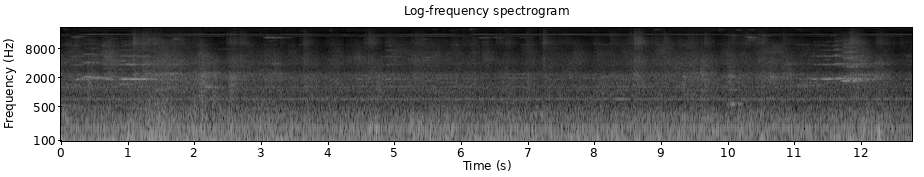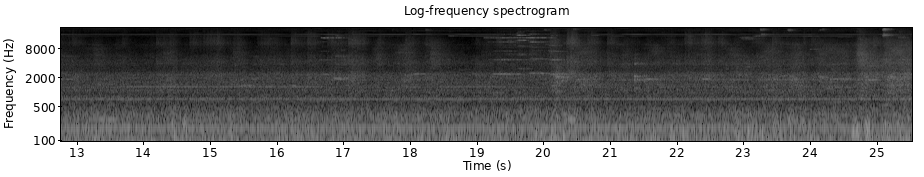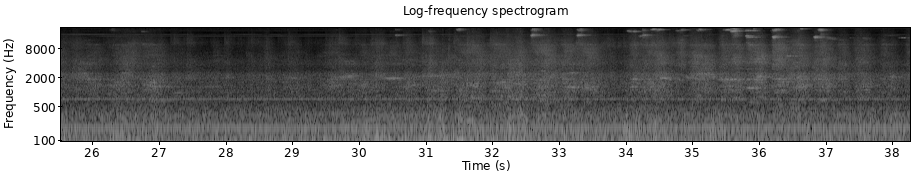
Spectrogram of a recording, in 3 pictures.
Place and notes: Dongshan Township, Yilan County - Local Train
from Luodong Station to Xinma Station, Zoom H4n+ Soundman OKM II
Dongshan Township, Yilan County, Taiwan, 7 November 2013, 10:31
